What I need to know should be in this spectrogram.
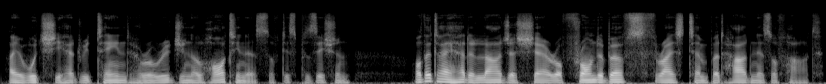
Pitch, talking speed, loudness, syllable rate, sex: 90 Hz, 190 wpm, -20 LUFS, 5.6 syllables/s, male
